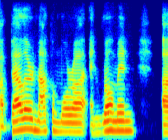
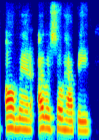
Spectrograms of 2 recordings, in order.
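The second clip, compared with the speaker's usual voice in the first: ordinary talk, nothing marked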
